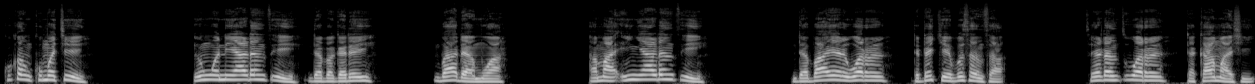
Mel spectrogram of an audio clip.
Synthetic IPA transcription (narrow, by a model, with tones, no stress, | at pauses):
kʷʊ˦kɐ˨ŋkʷʊ˦ma˦t͡ʃeː˦˨ | ɗɪ˦ŋwɐ˦ni˦jaː˦ɽɐ˦nsʼeː˨da˨bɐ˨ɡɐ˨da˦j | baː˦daː˨mʊ˦waː˦ | ʔa˨mːaː˦˨ʔɪ˦ɲjaː˦ɽɐ˦nsʼeː˨ | da˨baː˦jɐ˦rwɐ˦r | da˨tɐ˦kʲeː˨bʊ˦sɐ˨nsa˨ʔ | sa˦jɽɐ˦nsʼʊ˦wɐ˨rta˨kaː˦maː˨ʃi˦ʔ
